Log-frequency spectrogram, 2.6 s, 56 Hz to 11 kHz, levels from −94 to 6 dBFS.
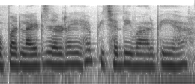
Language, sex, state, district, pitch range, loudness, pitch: Hindi, female, Bihar, Patna, 180-195 Hz, -16 LUFS, 185 Hz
